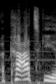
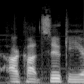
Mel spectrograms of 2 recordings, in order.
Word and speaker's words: Akatsuki: Akotssky is one I remember like, oh man, what is the because you read it and it doesn't seem to make sense and then you just kind of go Yeah. You're calling it Akatsuki or something like Yeah. I did that for the longest time. Yeah. Before the record in your head, you're going Akski, Akatsky, Akatsky, Akatsky, Akski.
